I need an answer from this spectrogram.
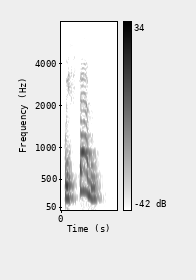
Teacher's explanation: Notice how I don't say both THs.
